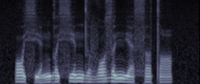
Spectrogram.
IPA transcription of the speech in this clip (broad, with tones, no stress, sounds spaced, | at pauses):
ɔ˦˨ sʲ æ˨˩˦ ŋ ɡ ʌ˦˥ sʲ ɛ˦˥ n d ə˦˨ v ɔ˦˥ z ə˦˥ nʲ æ˦˨ s ʌ˦˥ t ɑ˦˥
